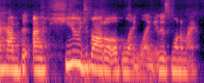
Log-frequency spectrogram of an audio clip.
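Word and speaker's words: Ylang Ylang: Our last and definitely not least, because this oil, it's amazing, is Lang Lang. It is spelled Y-L-A-N-G. Y-L-A-N-G. It's 2 words.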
